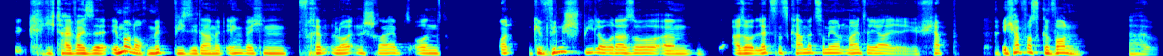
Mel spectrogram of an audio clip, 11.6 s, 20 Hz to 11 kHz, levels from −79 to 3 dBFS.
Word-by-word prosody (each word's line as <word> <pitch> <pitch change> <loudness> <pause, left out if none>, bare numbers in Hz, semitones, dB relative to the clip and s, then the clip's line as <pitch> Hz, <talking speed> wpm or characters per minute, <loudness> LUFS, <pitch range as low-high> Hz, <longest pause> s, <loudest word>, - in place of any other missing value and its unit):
kriege 130 - -8
ich 130 - -2
teilweise 140 0 +4
immer 160 - +5
noch 135 -6 +1
mit, 160 +4 +1
wie 135 - +1
sie 130 +1 -2
da 130 -1 +1
mit 130 0 -3
irgendwelchen 135 -2 -1
fremden 150 +1 -1
Leuten 150 +2 0
schreibt 145 +1 -3
und 140 -1 -1 0.6
und 155 0 -1 0.2
Gewinnspiele 170 +3 +1
oder 150 -1 +2
so 145 +1 0
ähm, 125 -3 -2 0.2
also 140 0 +4
letztens 155 +3 -1
kam 150 0 0
er 165 - 0
zu 160 0 -5
mir 160 0 +2
und 160 - -4
meinte, 150 +1 -1
ja: 145 0 0
„Ich 120 0 -9
habe 140 0 -2 0.5
ich 145 +3 +2
habe 190 -1 +2
was 175 -1 +1
gewonnen.“ 145 - +2 0.5
„Ja, 115 -1 -9
145 Hz, 185 wpm, -23 LUFS, 135-155 Hz, 0.6 s, immer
